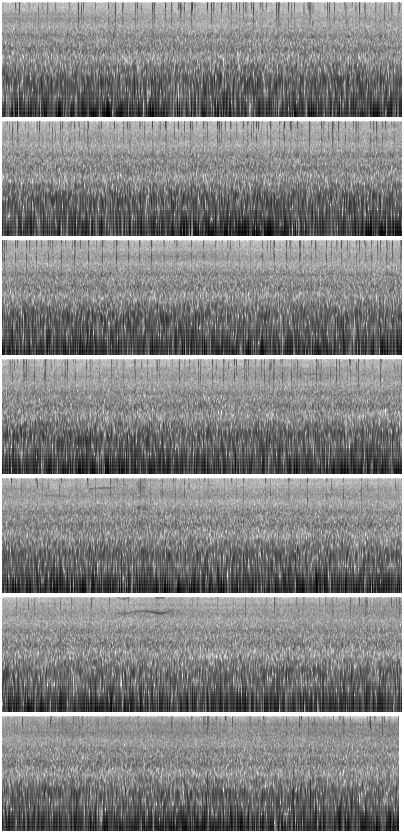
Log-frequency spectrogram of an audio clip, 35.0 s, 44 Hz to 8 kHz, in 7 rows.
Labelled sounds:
26.6	27.1	killer whale, southern resident, 3.7 to 8.0 kHz

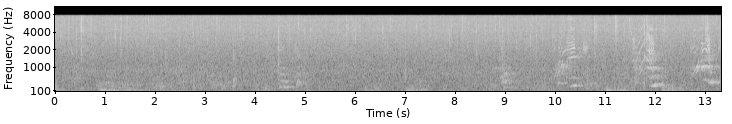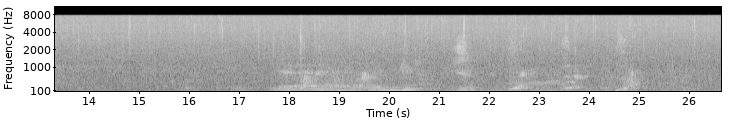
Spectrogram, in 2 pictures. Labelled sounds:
10.0	10.6	humpback whale, 0.78 to 2.2 kHz
11.7	12.1	humpback whale, 0.78 to 1.6 kHz
12.8	13.2	humpback whale, 0.78 to 1.4 kHz
17.8	18.2	humpback whale, 0.78 to 0.94 kHz

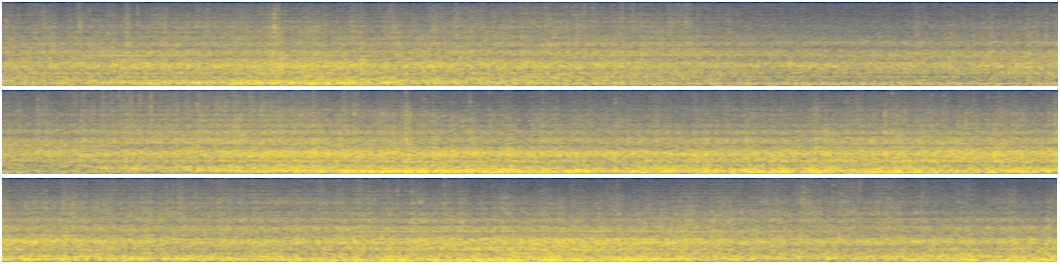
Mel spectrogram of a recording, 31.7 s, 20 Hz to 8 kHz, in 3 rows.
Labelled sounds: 1.0	1.2	vessel noise, 1.0 to 1.1 kHz

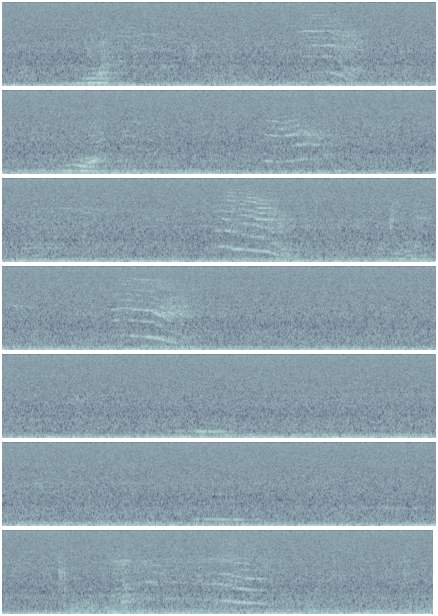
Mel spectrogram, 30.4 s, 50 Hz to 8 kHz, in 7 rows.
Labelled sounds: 3.0	3.5	humpback whale, 1.5 to 2.8 kHz
7.0	7.5	humpback whale, 1.0 to 1.9 kHz
10.8	11.4	humpback whale, 0.83 to 3.5 kHz
14.1	14.8	humpback whale, 0.86 to 1.8 kHz
27.1	27.4	humpback whale, 2.4 to 2.7 kHz
28.0	28.7	humpback whale, 0.86 to 1.7 kHz

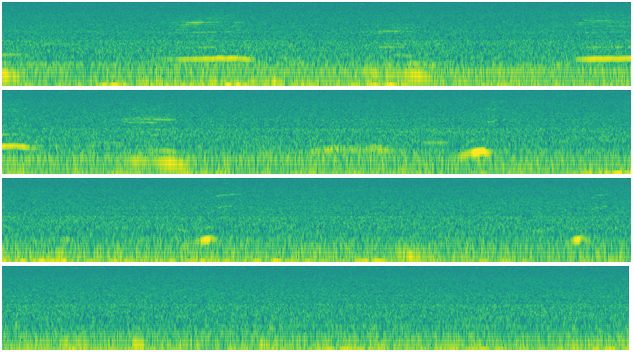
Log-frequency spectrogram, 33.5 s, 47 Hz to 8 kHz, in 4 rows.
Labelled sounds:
2.3	2.8	humpback whale, 1.9 to 2.4 kHz
5.0	5.4	humpback whale, 1.2 to 1.4 kHz
7.8	8.2	humpback whale, 2.4 to 2.6 kHz
10.1	10.7	humpback whale, 1.2 to 1.5 kHz
19.6	20.0	humpback whale, 2.5 to 3.0 kHz

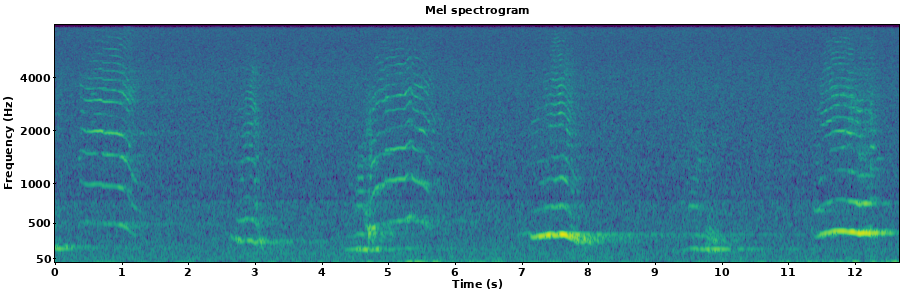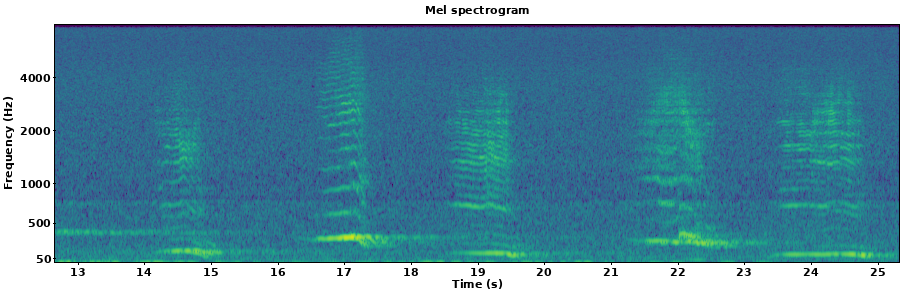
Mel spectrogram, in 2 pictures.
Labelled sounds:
0.4	1.3	humpback whale, 0.86 to 6.8 kHz
2.8	3.1	humpback whale, 2.0 to 3.1 kHz
4.7	5.7	humpback whale, 0.80 to 5.3 kHz
7.3	7.8	humpback whale, 0.96 to 4.0 kHz
11.5	12.4	humpback whale, 0.80 to 6.5 kHz
14.2	14.8	humpback whale, 1.2 to 2.3 kHz
16.6	17.5	humpback whale, 0.86 to 4.1 kHz
18.0	19.2	humpback whale, 1.2 to 3.7 kHz
21.5	22.3	humpback whale, 0.96 to 2.3 kHz
23.5	24.5	humpback whale, 1.2 to 3.0 kHz

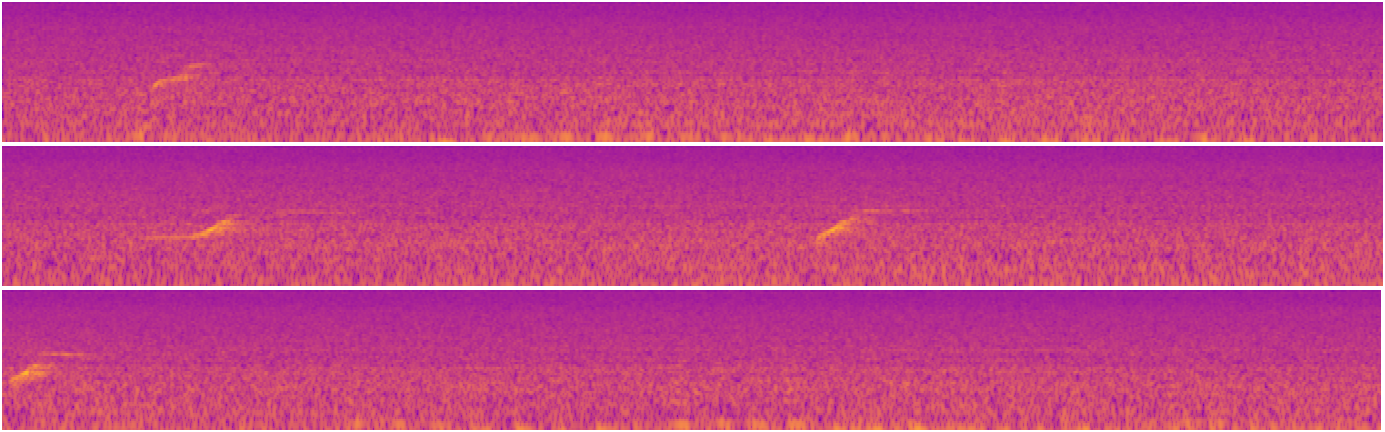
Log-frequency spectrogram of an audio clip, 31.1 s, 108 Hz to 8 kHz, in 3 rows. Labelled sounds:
1.2	1.6	humpback whale, 0.80 to 1.2 kHz
12.4	12.8	humpback whale, 0.96 to 1.1 kHz
16.6	17.1	humpback whale, 0.80 to 1.1 kHz
21.0	21.4	humpback whale, 0.96 to 1.2 kHz

